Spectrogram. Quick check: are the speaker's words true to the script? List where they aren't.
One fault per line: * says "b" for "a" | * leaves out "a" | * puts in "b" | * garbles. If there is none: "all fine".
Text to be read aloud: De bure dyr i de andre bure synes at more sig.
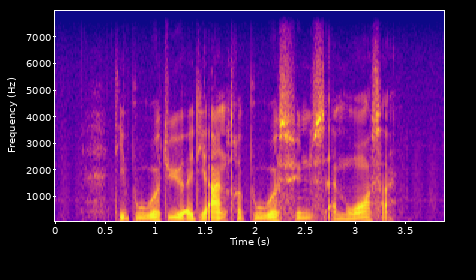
all fine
